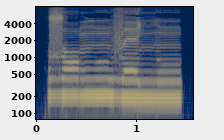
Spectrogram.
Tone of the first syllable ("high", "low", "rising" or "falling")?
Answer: high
